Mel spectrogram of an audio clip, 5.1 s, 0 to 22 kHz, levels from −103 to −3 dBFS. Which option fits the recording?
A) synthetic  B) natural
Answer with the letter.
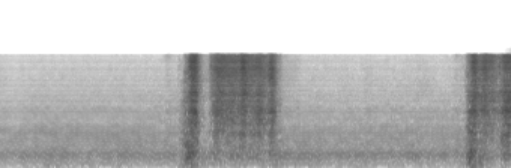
A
